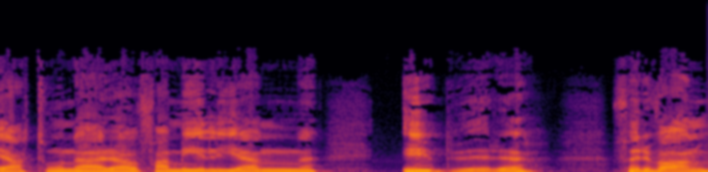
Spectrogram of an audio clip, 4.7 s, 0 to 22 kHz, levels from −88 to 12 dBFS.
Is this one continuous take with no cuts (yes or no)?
yes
